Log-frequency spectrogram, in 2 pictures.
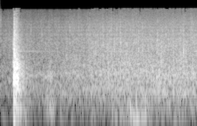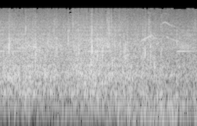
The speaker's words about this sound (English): The sound of him stopping his truck and opening his door startles thousands of white pelicans. They take flight in unison.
